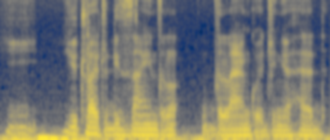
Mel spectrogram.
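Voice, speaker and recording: A young man with a very low, mellow voice talks as a podcast guest. Swahili is his first language. He speaks hesitantly, pausing and restarting often as he searches for words. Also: fairly even intonation. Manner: hesitant, many ums and restarts. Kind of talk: casual podcast conversation.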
